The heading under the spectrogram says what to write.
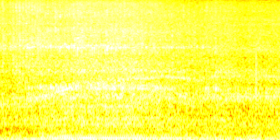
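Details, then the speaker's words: Cheap first car under hard acceleration: deep, throaty roar swelling as the engine revs, louder and coarser than stock, like a turbo diesel; suspected holes in the exhaust pipes, not confirmed. "Sounds like that. It sounds like it's got a turbo. Sounds like a turbo diesel. It does, but it's just probably got holes in pipes."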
